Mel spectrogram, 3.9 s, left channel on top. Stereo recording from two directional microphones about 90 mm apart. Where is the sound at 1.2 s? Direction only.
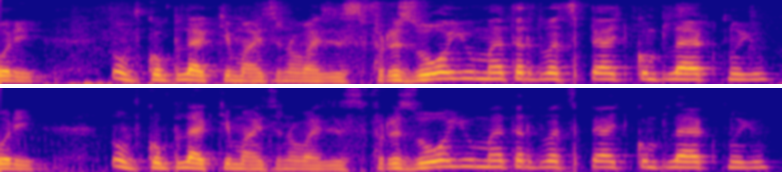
25° right (ahead or behind).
